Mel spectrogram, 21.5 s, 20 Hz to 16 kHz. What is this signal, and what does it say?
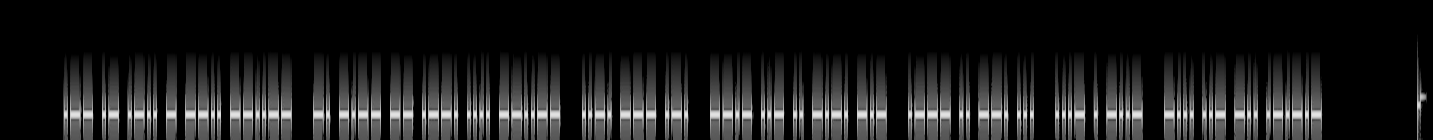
Morse code, heard as a keyed tone, about 25 wpm, 700 Hz. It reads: WALTZ, NYMPH, FOR QUICK JIGS VEX BUD.
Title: Pangram Challenge v2 - 25wpm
